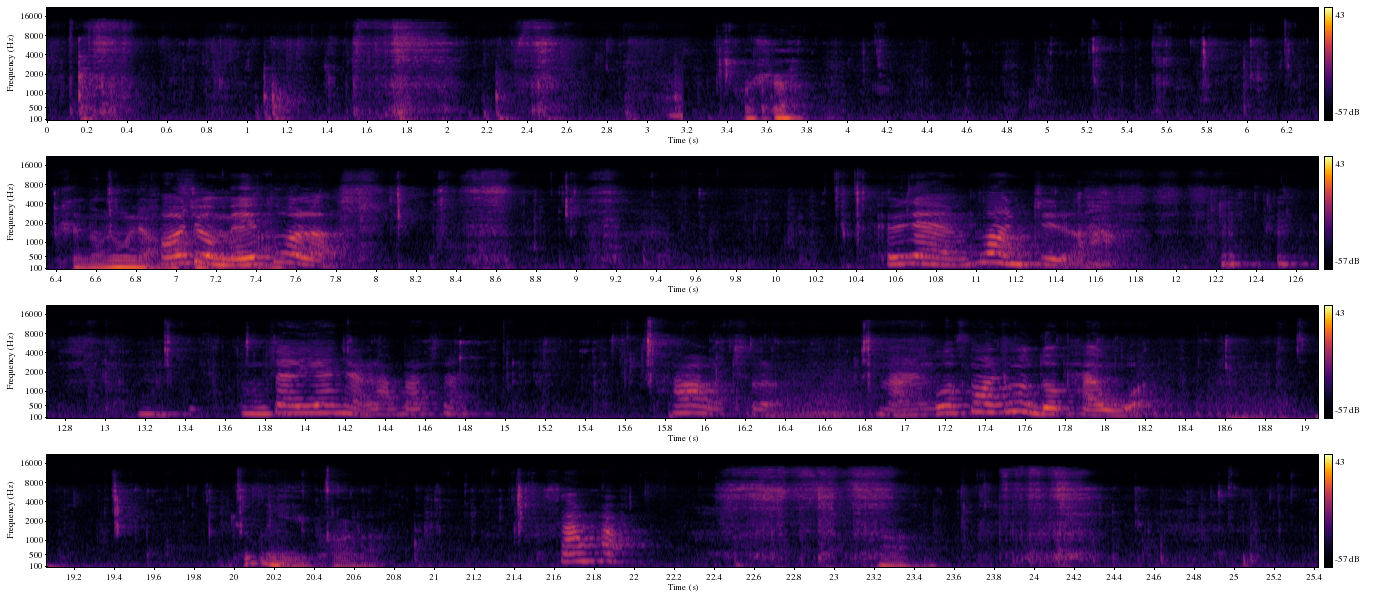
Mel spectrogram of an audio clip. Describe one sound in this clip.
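A young woman slurps noodles close to the microphone.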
